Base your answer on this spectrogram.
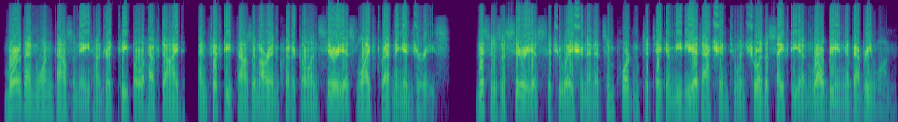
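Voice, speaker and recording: A man reading a scripted emergency broadcast in a formal, measured manner. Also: fairly low pitch, sharp tone, no echo, low-quality recording. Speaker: emergency alert announcer.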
